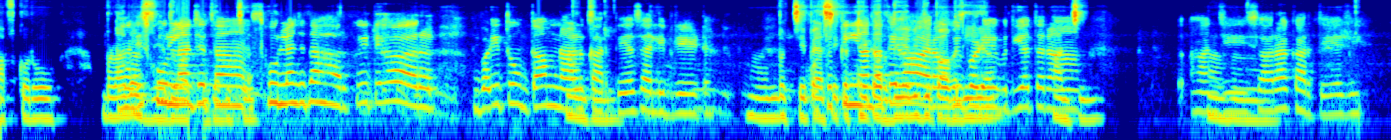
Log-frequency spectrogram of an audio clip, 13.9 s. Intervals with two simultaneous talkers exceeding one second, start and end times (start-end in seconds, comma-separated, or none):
1.2-2.5, 8.2-9.9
